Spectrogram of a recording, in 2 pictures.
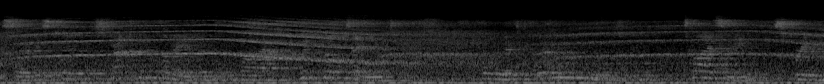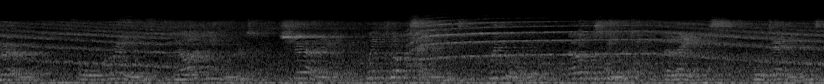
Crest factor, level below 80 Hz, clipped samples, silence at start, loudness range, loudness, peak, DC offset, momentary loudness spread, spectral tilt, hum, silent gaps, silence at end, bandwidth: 16 dB; -48 dBFS; under 0.1%; 0 s; 3 LU; -39 LUFS; -24 dBFS; under 0.1%; 6 LU; -2.5 dB/octave; none; none; 0 s; 15.5 kHz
